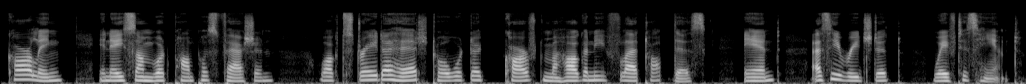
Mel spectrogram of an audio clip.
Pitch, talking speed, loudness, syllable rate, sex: 180 Hz, 140 wpm, -19 LUFS, 4.8 syllables/s, female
